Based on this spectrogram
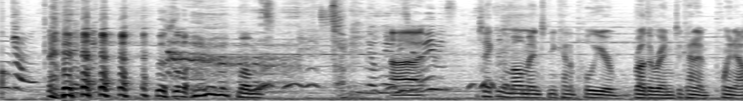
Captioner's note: laughing; gasps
